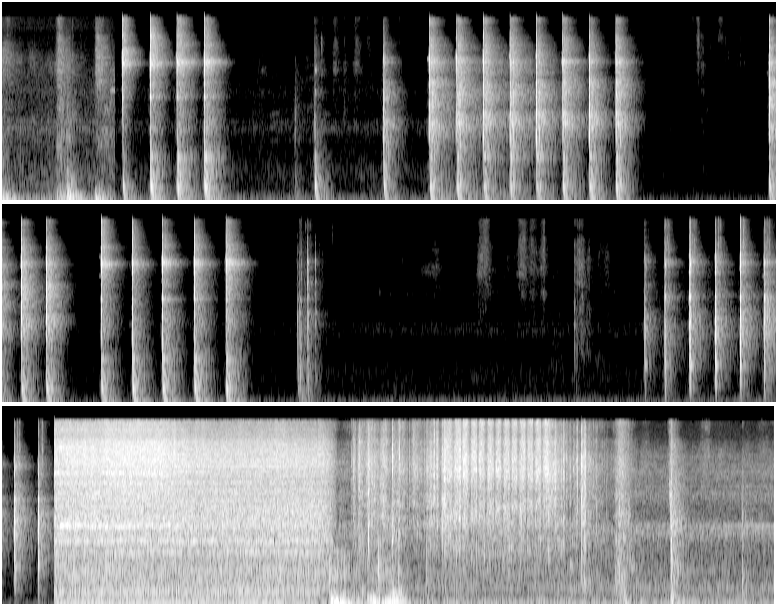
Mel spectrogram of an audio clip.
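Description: Quick bursts of sharp wooden knocks, about four a second, from the newly assembled wooden mallet being tapped, with silent gaps between the bursts. Near the end a steady, loud noise takes over and lasts to the end.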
